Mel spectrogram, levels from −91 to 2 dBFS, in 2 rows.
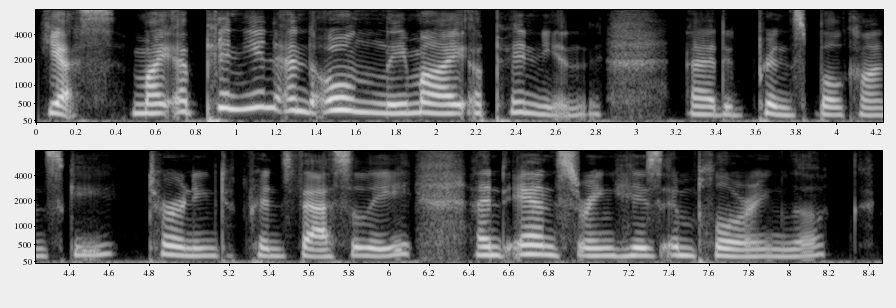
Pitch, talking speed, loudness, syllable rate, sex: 235 Hz, 135 wpm, -20 LUFS, 5.1 syllables/s, female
